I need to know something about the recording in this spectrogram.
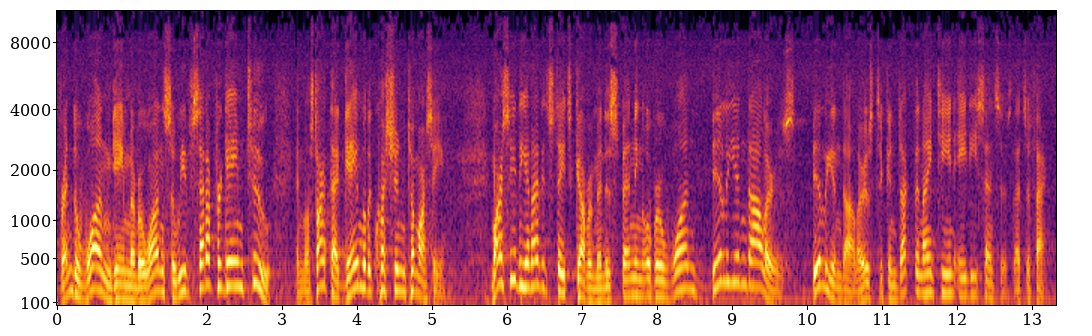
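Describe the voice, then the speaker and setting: Lively high-voiced game show host. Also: male voice, a little hiss or hum, poor audio. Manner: joking, upbeat banter with contestants. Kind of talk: broadcast game show hosting.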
